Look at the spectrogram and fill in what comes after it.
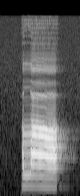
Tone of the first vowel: low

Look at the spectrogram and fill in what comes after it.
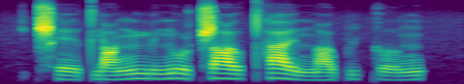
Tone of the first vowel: low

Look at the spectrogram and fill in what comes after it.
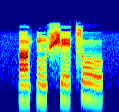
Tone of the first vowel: low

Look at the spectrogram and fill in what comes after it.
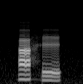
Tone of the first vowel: high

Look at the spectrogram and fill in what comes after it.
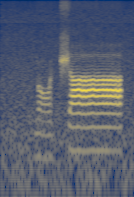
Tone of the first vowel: low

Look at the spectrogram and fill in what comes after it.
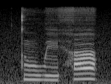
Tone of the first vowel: low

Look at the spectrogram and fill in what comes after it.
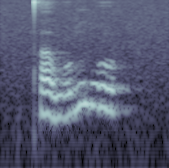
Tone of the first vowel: low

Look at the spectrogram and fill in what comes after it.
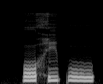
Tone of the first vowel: high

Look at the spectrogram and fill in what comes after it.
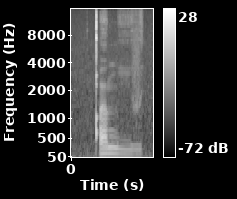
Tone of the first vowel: high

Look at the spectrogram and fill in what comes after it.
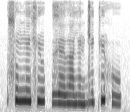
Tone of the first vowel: high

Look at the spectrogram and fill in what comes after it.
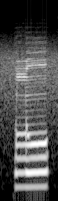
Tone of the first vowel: high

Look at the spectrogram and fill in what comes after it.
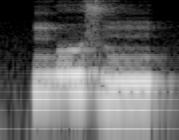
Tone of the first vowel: high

